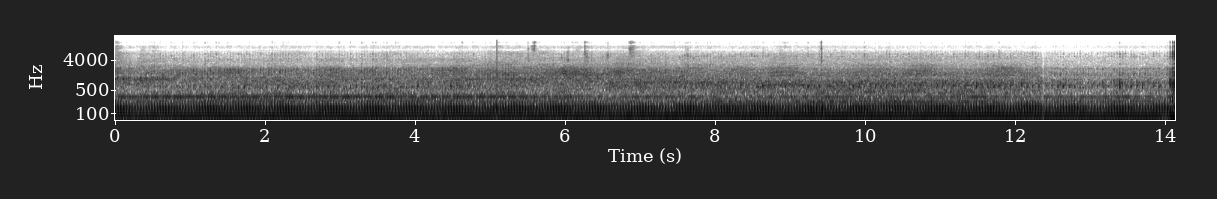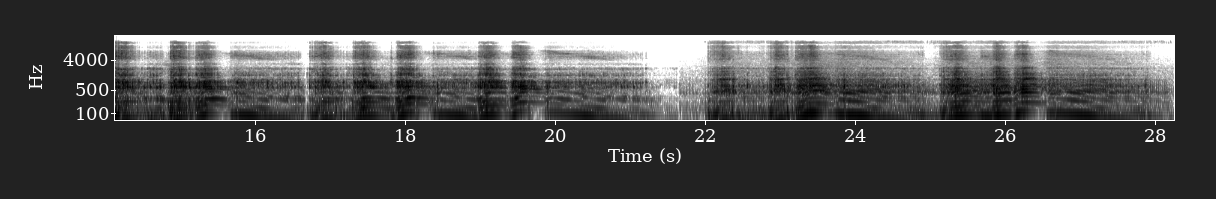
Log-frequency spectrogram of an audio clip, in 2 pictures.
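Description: MK7.5 Golf R's turbocharged 2.0-litre four-cylinder through a valved Remus cat-back exhaust and Integrated Engineering downpipe, idling steadily for the first half. About halfway through, with the exhaust valves open and pops and bangs off, it is revved in a string of quick throttle blips, pitch rising and falling each time. After a short lull a second run of blips follows.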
